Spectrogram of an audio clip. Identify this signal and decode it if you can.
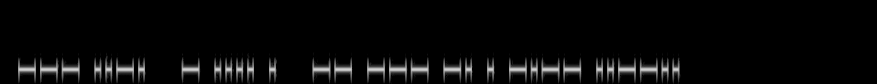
Morse code, heard as a keyed tone, about 22 wpm, 700 Hz. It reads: OF THE MONEY?
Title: Sentences from Top 1000 Words - Review Part 6 - 22wpm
